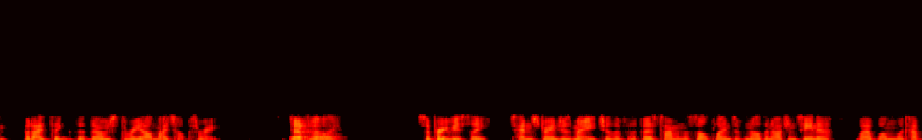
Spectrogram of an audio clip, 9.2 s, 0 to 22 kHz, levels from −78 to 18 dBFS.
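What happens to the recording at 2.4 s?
Nothing goes wrong at 2.4 s: the audio carries on intact through that moment, with only the narrow telephone bandwidth of G.711 coding that runs through the whole clip.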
